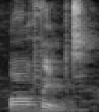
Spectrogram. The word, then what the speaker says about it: perfect: For example, honest, perfect, both of which end with strong syllables but are stressed on the first syllable.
